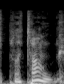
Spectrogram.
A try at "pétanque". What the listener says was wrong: No, it's no L in it at all. It's P-E, E acute, T-A-N-Q-U-E.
